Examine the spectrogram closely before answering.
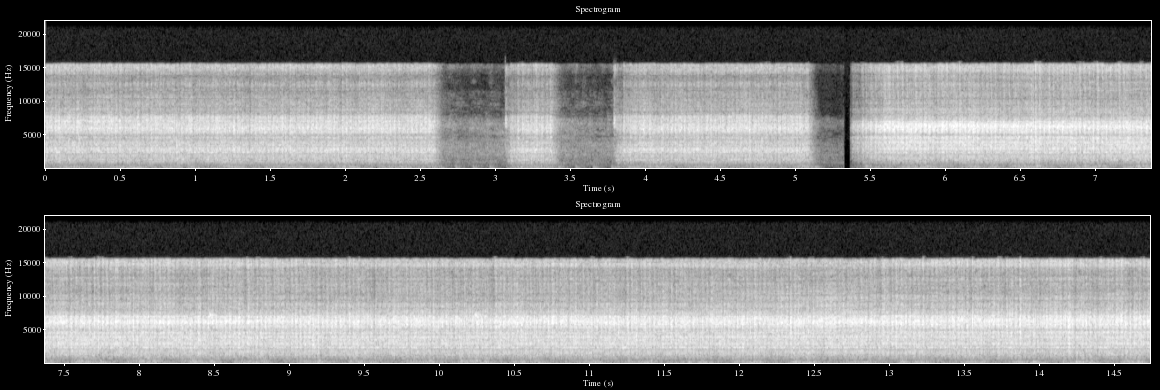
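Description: Electric motor of a satellite dish linear actuator running, driving its rod back into the tube; it runs freely after being cleaned of the dirt that had jammed it. It cuts out briefly three times in the first five or six seconds, then runs on steadily and a little louder.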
